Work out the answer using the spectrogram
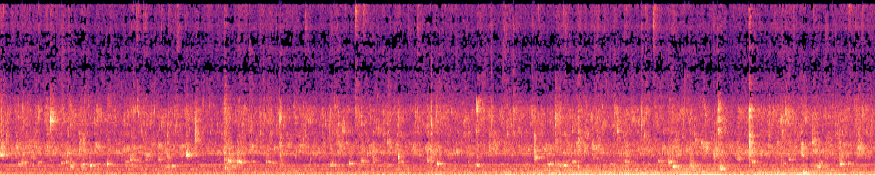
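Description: A person chewing soft fried banana coated in chocolate sauce and grated cheese: scattered small wet smacks and clicks of the mouth, with a couple of sharper ones near the end, over a steady low hum.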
